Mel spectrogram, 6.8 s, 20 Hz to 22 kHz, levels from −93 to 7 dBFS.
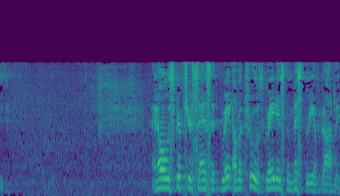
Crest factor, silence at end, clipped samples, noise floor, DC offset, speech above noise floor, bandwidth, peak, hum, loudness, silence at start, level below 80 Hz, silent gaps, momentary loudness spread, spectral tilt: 18 dB; 0 s; under 0.1%; -53 dBFS; under 0.1%; 25 dB; 6.2 kHz; -12 dBFS; none; -27 LUFS; 0 s; -64 dBFS; none; 20 LU; -3 dB/octave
